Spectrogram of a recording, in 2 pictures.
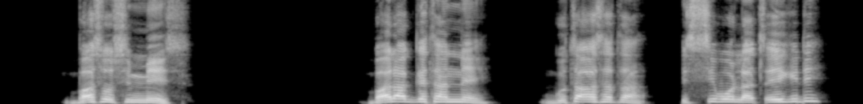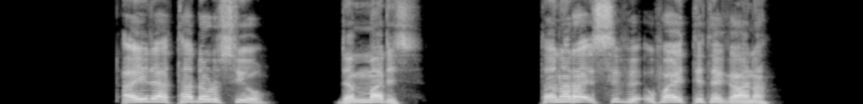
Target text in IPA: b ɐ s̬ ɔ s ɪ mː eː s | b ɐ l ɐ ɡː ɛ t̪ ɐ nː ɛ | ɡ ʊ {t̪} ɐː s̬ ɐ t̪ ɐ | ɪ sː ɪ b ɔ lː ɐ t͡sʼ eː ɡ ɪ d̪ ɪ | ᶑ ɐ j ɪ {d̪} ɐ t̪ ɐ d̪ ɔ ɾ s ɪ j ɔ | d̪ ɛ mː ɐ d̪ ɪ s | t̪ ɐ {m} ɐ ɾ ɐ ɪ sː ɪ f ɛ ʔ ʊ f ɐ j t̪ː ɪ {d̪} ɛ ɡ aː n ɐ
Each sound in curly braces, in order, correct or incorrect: correct, correct, incorrect: n, incorrect: t̪

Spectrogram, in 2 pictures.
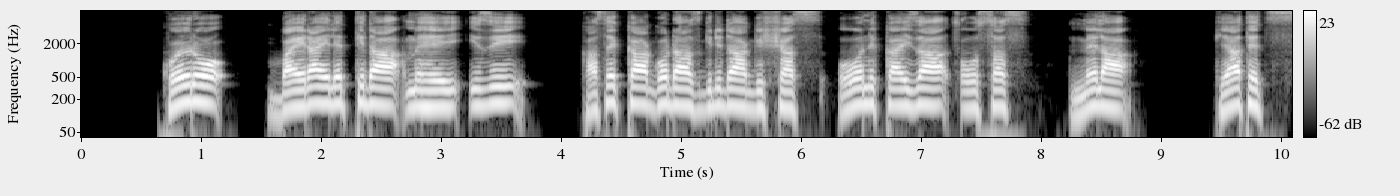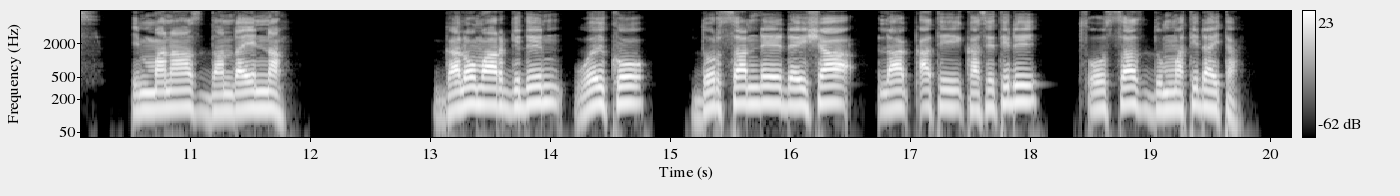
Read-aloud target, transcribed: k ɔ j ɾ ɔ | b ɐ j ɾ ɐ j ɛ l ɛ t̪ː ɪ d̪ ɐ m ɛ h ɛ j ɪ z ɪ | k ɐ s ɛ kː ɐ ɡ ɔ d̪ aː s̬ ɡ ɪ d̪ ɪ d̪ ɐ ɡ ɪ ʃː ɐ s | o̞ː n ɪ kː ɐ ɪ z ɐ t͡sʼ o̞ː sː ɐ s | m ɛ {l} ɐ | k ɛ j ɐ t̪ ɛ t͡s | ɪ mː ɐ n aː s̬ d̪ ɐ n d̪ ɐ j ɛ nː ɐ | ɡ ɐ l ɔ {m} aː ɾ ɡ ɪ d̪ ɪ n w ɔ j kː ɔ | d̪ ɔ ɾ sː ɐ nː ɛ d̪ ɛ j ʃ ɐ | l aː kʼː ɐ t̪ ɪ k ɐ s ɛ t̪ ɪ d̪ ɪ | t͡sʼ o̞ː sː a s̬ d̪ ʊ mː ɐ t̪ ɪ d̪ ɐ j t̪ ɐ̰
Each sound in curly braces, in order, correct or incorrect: correct, correct

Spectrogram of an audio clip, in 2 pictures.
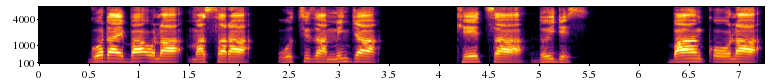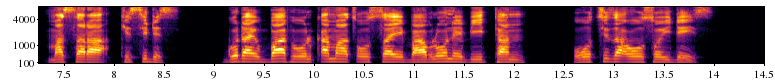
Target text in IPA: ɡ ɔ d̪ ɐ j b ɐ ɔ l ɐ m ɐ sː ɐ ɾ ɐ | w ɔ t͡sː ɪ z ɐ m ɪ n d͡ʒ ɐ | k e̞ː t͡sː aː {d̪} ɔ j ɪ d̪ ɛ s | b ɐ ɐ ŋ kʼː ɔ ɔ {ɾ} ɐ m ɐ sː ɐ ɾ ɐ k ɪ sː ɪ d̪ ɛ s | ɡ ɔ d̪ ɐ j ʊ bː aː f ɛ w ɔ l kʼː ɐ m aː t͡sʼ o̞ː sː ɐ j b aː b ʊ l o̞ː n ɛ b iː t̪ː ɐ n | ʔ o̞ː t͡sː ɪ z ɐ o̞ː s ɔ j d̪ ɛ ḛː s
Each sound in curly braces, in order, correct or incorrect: correct, incorrect: l

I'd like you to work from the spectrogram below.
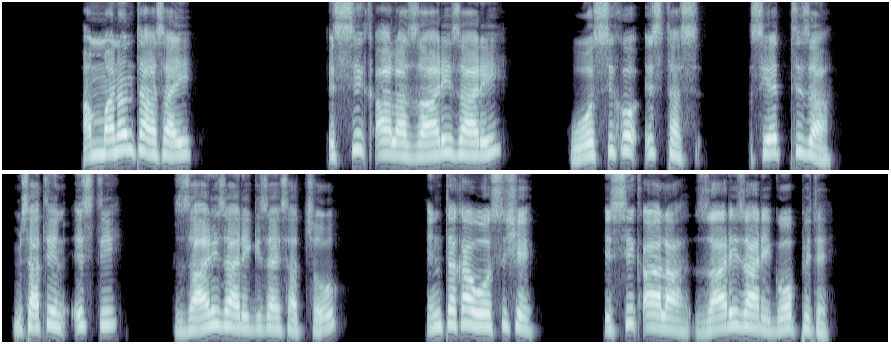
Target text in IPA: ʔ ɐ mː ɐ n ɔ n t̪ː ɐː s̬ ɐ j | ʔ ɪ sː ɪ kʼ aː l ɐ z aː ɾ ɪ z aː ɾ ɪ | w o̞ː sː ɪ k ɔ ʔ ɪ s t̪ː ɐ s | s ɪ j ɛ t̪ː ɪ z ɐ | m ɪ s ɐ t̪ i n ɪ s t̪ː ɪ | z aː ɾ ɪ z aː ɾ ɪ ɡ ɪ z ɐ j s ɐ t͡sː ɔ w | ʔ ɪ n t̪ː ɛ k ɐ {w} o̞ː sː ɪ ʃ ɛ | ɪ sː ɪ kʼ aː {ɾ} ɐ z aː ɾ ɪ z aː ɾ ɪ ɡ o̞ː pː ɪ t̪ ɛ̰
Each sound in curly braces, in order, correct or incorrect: correct, incorrect: l

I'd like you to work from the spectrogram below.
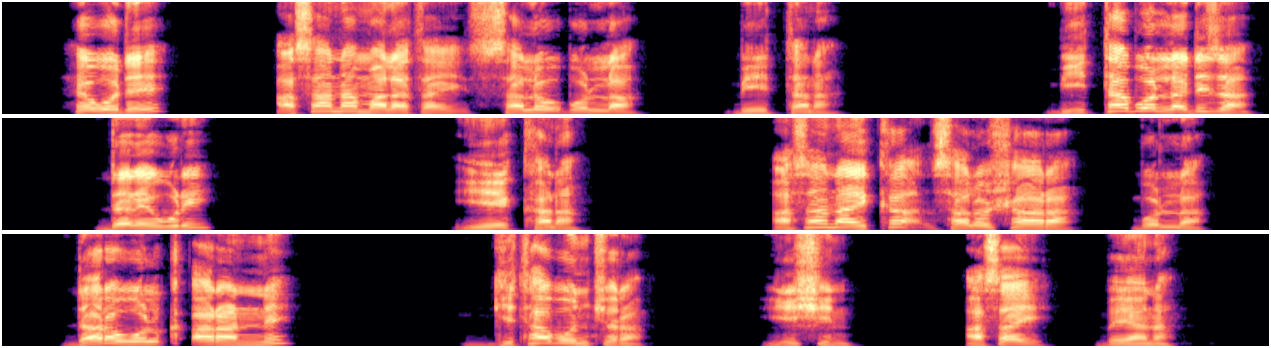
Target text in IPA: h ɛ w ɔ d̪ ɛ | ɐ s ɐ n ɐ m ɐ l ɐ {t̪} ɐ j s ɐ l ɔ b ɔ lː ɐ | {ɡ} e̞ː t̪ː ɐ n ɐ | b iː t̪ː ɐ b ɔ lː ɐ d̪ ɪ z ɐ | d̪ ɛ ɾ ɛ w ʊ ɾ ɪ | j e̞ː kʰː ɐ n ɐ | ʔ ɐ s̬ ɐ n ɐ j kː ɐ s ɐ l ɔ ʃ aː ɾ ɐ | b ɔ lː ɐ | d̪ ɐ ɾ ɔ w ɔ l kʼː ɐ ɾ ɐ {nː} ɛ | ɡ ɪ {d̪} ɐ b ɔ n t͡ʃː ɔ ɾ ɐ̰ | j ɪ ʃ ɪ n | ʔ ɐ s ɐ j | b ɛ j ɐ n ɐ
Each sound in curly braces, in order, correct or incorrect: correct, incorrect: b, correct, incorrect: t̪

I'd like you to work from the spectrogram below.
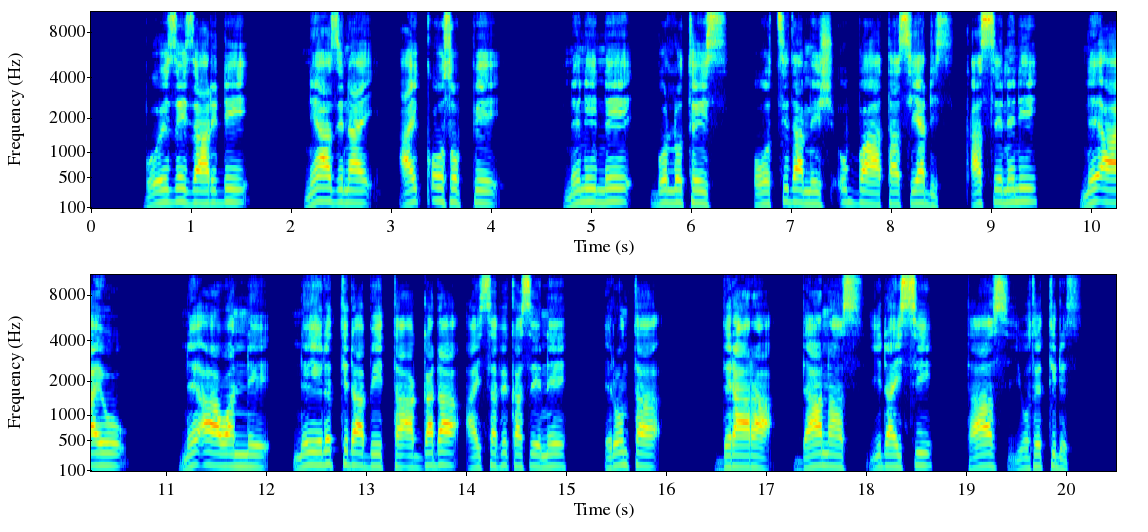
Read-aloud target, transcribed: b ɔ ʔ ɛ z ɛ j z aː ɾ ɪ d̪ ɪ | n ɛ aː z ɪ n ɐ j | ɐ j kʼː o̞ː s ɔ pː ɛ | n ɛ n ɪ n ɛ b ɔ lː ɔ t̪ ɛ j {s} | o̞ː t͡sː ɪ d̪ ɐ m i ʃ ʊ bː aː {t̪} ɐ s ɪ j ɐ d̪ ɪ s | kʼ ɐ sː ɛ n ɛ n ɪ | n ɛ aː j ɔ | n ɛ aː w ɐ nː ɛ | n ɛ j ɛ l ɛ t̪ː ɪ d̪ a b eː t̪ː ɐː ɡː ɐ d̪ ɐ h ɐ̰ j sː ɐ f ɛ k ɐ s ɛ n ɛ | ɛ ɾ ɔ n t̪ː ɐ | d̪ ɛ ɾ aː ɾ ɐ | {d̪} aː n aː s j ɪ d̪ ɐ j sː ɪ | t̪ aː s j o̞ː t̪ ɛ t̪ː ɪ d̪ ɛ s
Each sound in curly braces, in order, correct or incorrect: correct, correct, correct

